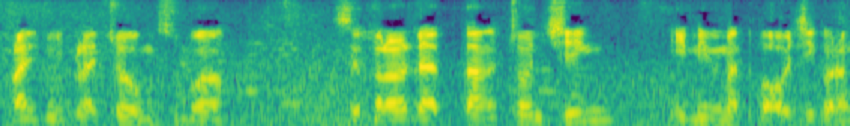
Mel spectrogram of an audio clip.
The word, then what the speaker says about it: Chongqing: Dia Chongqing lah.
